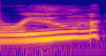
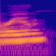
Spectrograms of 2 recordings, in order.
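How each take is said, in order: First: The vowel is drawn out and carefully enunciated. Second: The vowel is short, close to rum. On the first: The speaker calls it right. "have to enunciate and say room" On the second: The speaker calls it wrong. "I say room, and they think it sounds too close to rum"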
